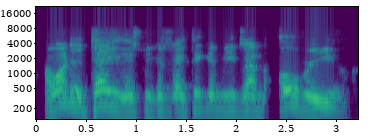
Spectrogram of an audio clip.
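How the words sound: The words 'over you' are emphasized.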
